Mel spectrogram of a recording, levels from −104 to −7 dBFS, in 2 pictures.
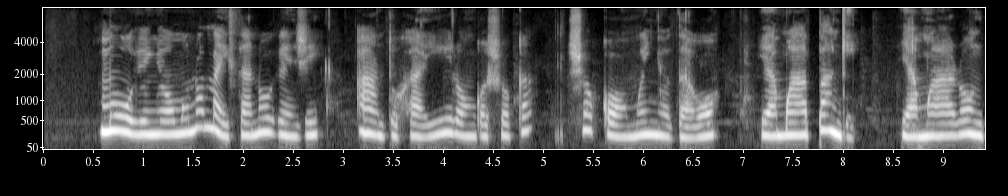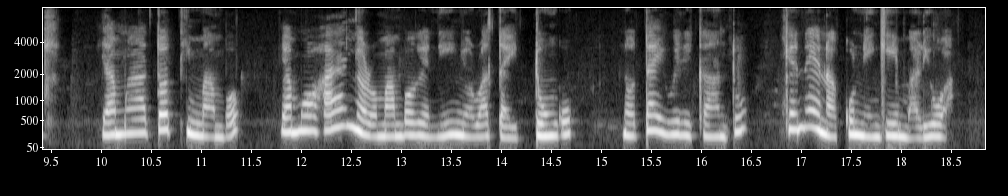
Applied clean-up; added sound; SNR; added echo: none; none; none; none.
